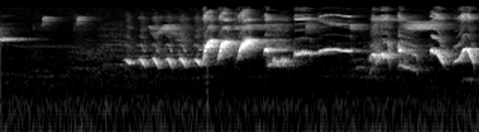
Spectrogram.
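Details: A lone high note, then a White-rumped shama bursting into a quick string of repeated notes followed by varied whistled and chattering phrases.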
